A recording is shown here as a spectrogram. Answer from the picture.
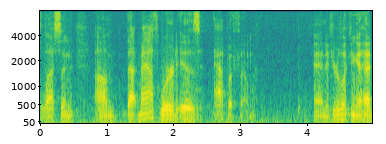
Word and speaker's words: apothem: That math word is apothem. And if you're looking ahead in your notes, you probably see that under the definitions. Apothem is the correct pronunciation of the word, but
